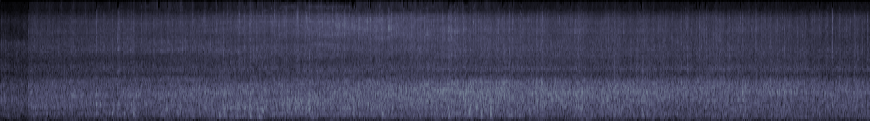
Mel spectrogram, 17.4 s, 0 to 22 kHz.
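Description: A steady, continuous whirring rumble of a small model A4 steam locomotive hauling a train along its track, with a faint rhythmic clatter, even and sustained throughout.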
